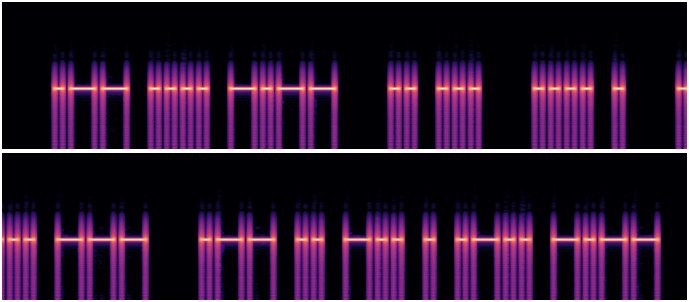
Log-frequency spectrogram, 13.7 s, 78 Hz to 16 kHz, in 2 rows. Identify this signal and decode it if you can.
Morse code, heard as a keyed tone, about 15 wpm, 700 Hz. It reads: WHY IS HE SO WIDELY
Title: Sentences from Top 1200 Words 15wpm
